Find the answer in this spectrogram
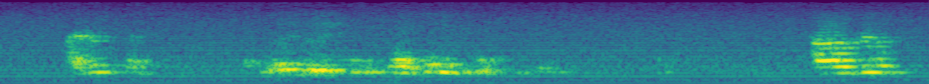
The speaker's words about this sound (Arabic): اخفض التلفاز واسمعيني من الهاتف.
